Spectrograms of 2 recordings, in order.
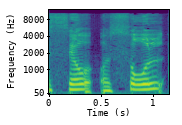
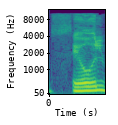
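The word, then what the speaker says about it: Seoul: सोल actually होता है, लोग सियोल बोलते हैं, but सोल is the way they pronounce it.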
